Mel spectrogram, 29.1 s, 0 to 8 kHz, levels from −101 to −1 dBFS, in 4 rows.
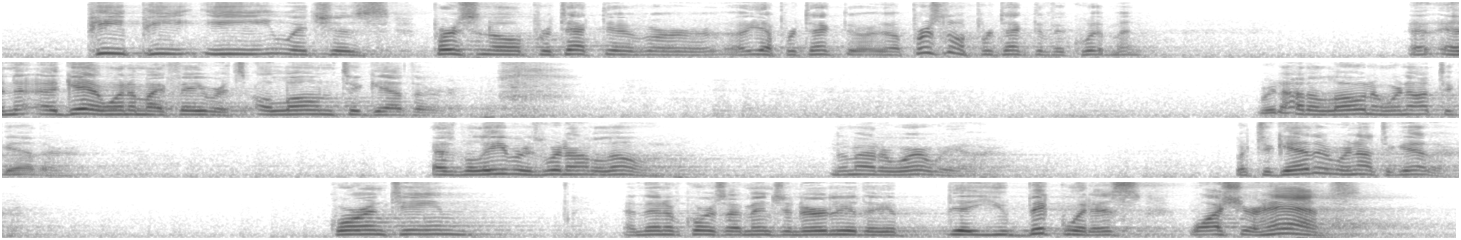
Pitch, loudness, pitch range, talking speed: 200 Hz, -43 LUFS, 130-210 Hz, 120 wpm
